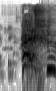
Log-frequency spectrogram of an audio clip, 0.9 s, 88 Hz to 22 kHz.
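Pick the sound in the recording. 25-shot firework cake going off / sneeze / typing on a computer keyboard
sneeze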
